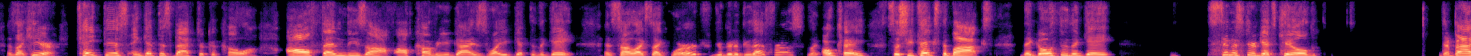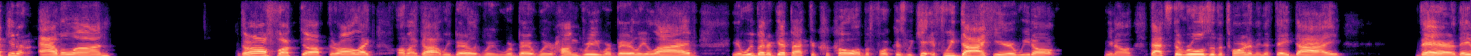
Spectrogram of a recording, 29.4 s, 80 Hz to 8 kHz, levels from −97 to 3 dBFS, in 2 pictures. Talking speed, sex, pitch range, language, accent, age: 215 wpm, male, 165-215 Hz, English, American, 30-49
